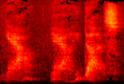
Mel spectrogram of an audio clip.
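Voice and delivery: whisper. Real, not acted. Answering own question aside.

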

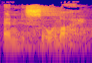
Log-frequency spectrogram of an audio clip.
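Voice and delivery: low, quiet rabbi's reply; saintly old rabbi. Acted. Old rabbi to the traveling businessman, low quiet wisdom. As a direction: answer simply, dropping the pitch right down. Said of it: "Rabbi says".

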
